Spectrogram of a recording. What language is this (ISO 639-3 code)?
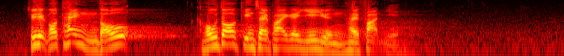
yue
